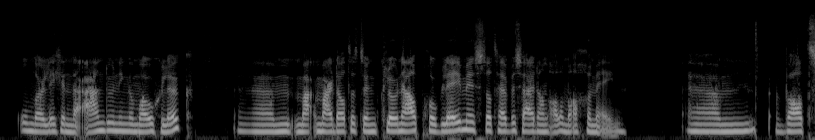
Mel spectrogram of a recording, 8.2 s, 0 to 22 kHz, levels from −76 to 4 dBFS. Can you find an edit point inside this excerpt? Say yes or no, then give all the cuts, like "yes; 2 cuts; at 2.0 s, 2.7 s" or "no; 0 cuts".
no; 0 cuts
